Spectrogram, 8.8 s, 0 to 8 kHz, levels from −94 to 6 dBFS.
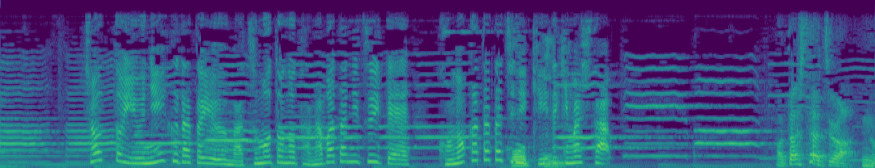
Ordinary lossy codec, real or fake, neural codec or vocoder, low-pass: none; real; none; 7.2 kHz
